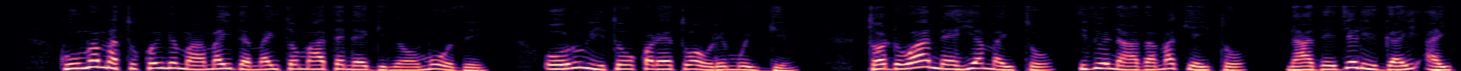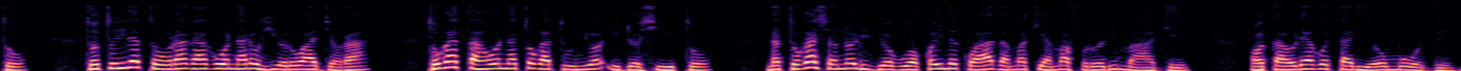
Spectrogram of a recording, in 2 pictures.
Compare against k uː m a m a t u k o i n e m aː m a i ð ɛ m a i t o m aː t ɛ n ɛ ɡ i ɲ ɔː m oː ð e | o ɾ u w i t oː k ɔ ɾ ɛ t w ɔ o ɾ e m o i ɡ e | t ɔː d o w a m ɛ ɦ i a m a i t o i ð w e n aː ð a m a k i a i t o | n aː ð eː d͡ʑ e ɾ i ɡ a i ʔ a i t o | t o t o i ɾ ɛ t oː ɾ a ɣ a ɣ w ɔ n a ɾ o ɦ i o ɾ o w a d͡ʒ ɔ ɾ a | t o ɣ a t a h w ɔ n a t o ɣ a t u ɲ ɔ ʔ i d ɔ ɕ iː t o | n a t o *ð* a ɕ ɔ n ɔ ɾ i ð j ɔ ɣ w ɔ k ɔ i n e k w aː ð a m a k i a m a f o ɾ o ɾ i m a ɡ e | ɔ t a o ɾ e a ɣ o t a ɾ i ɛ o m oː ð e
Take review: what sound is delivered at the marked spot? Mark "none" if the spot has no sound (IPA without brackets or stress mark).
ɣ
